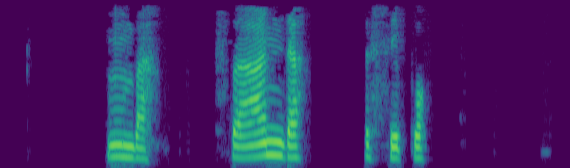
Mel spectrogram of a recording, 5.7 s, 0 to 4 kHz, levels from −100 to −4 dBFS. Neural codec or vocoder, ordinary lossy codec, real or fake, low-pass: none; MP3, 24 kbps; real; 3.6 kHz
